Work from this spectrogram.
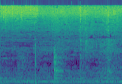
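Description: Asafoetida sizzles in hot oil in a pan: a faint, steady fry hiss with a few soft clinks of a spoon or pan, no talk.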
